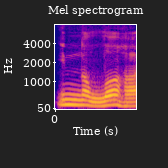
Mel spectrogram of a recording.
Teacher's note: এখানে আল্লাহ নামের ডাইনে জবর আসছে, আল্লাহ নামকে মোটা আওয়াজে পড়তে হবে।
